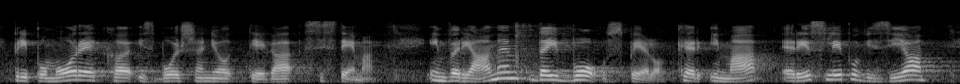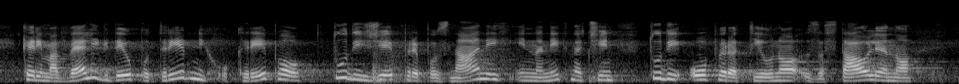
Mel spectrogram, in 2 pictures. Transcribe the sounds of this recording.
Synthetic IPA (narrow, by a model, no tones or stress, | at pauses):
pɾipɔmɔːɾɛkʰəʔizboːlʃanjut̪eːɡa̰sist̪ḛːma̰ | inʋɛɾjaːmɛmd̪ajiɣboʔuspḛːlɔ̰kʰɛɾimaɾesleːpɔʋizijɔ | kɛɾimaʋɛːliɡd̪eːwpɔt̪ɾeːbnixṵkɾeːpɔwt̪ud̪iʒepɾɛpɔznaːnixinːaneknat͡ʃin | t̪ud̪iɔpɛɾat̪iwnɔzast̪awljɛnɔ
